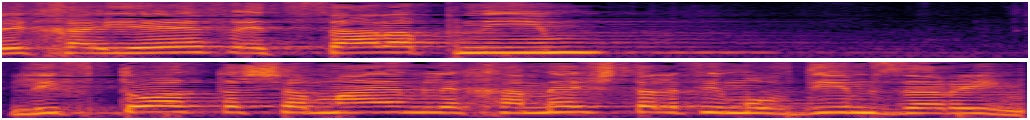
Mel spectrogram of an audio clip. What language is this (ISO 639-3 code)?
heb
